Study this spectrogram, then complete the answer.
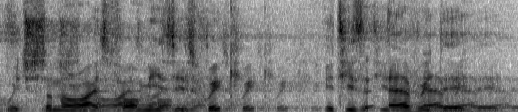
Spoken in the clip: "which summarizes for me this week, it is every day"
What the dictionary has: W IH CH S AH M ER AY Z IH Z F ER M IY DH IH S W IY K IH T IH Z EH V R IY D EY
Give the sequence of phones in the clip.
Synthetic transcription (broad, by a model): W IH CH S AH M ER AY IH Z F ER M IY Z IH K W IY K IH T IH Z EH V R IY D EY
